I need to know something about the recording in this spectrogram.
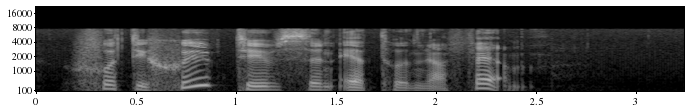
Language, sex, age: Swedish, female, 63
